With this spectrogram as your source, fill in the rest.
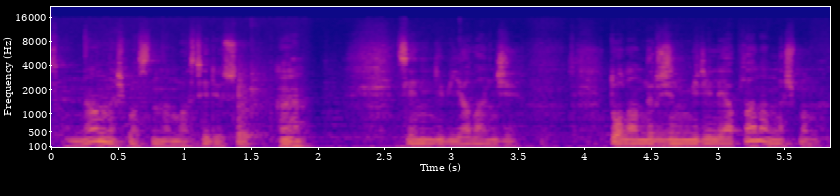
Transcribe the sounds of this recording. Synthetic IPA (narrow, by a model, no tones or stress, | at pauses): sænnɛanlˠaʃmasɯnd̪anbaxsed̪ijo̞sunhæ | se̞ninɟibijalˠand͡ʒɯ | d̪̥o̞lˠand̪ɯɾɯd͡ʒɯnɯnbiɾilʲɛjapʰlˠananlˠaʃmamɯ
